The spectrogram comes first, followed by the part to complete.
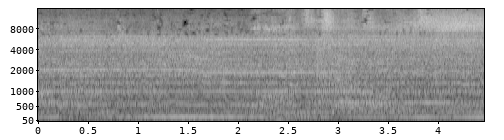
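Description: Black metal music: a dense wall of sustained, distorted guitar chords holding steady pitches, with no clear drum beat.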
